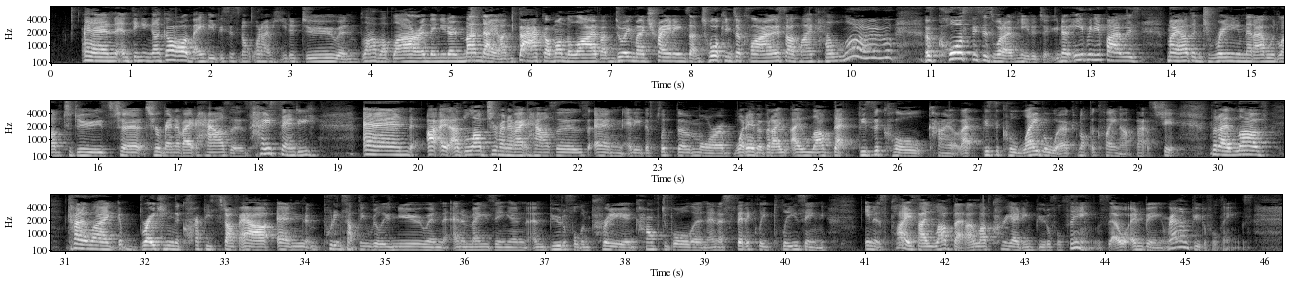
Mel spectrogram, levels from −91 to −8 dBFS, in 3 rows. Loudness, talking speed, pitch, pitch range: -22 LUFS, 195 wpm, 180 Hz, 160-200 Hz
